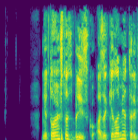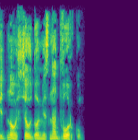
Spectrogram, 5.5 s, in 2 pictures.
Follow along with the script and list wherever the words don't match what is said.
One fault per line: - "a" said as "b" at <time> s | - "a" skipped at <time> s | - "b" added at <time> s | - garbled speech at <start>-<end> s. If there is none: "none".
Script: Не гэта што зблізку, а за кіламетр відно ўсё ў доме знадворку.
- "гэта" said as "тое" at 1.0 s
